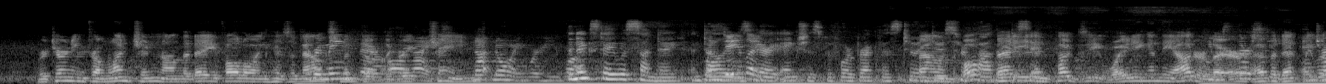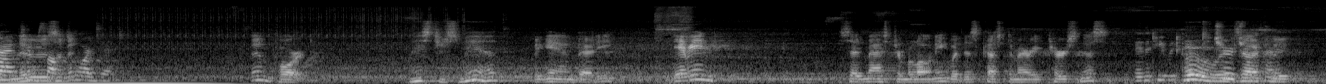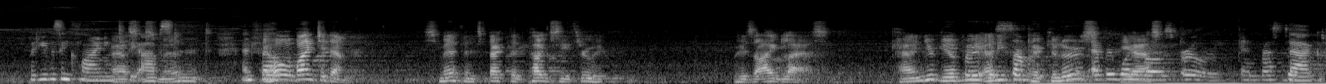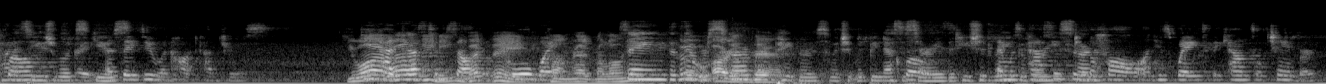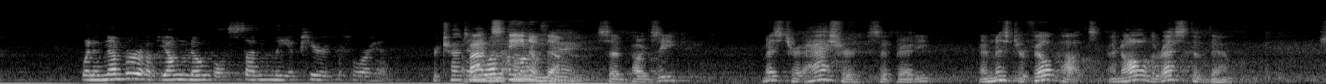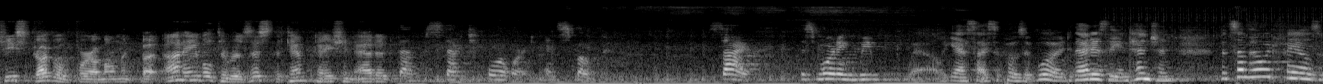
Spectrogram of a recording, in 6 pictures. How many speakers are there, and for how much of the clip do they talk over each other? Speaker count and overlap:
3, about 30%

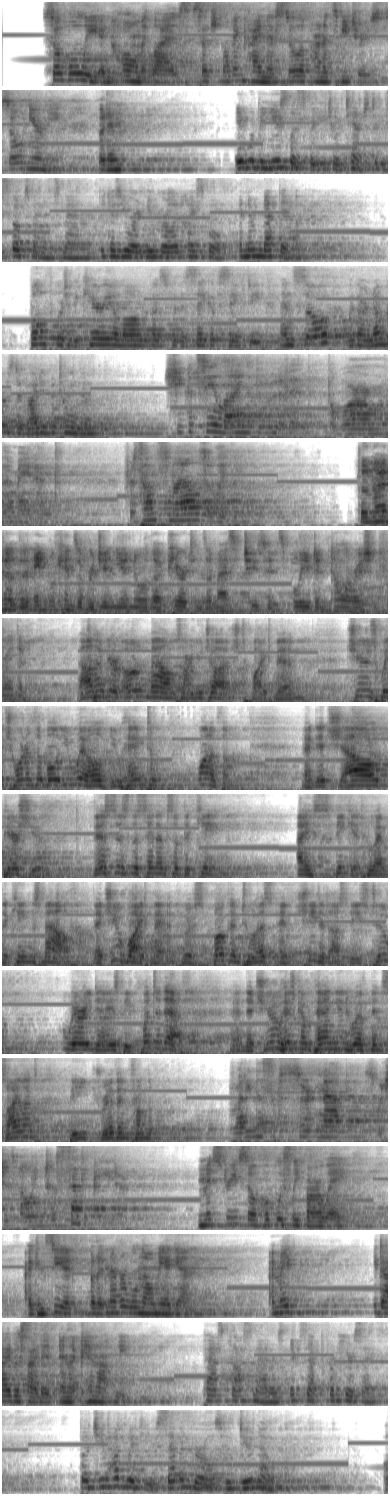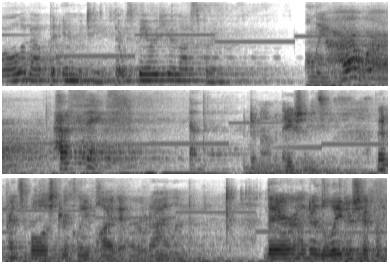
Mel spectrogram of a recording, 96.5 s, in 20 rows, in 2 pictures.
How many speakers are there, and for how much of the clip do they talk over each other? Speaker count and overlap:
6, no overlap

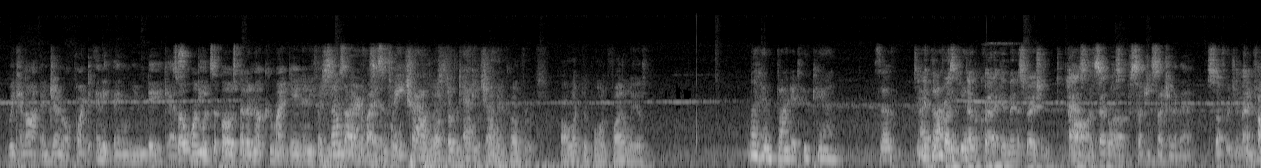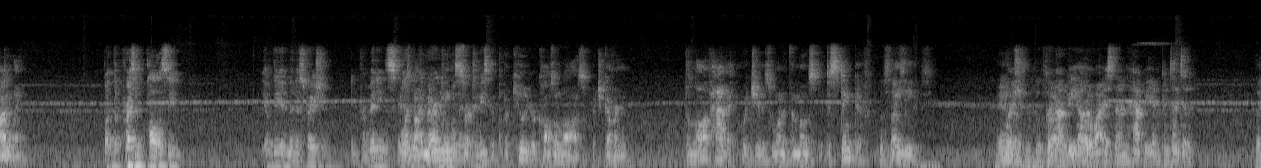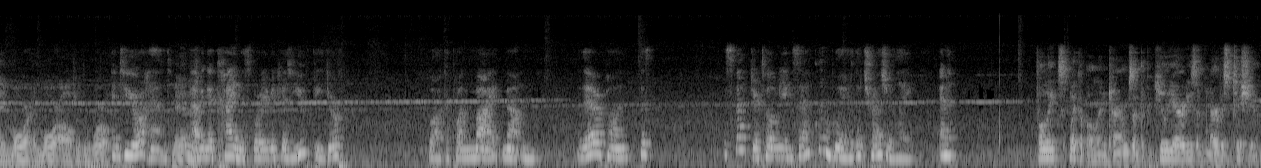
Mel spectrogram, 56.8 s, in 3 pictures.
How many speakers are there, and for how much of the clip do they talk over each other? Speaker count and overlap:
6, about 20%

